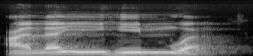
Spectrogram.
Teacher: mim sukun bertemu dengan wawu, hukum bacaan idhar syafawi, dibaca jelas, tidak boleh didengungkan, tidak boleh dipantulkan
